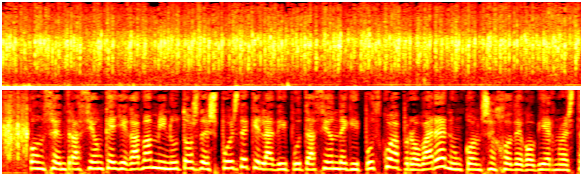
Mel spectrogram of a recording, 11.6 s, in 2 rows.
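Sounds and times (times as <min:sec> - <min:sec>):
large crowd applauding: 0:00.0 - 0:06.1
speech: 0:06.1 - 0:11.5.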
